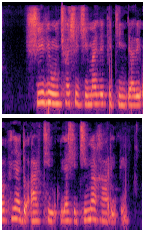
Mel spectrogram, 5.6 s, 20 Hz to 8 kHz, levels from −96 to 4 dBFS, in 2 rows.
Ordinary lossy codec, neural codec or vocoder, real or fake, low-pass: AAC, 32 kbps; vocoder, 44.1 kHz, 128 mel bands, Pupu-Vocoder; fake; 7.2 kHz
